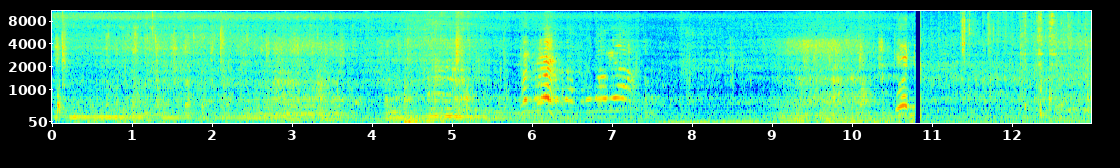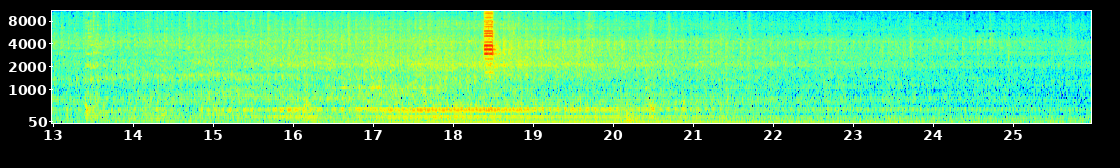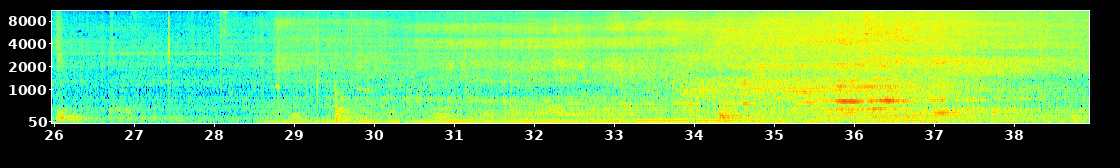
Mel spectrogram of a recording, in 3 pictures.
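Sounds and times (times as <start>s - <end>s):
diesel engine running: 10.9s - 38.9s.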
